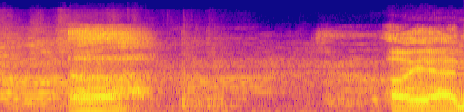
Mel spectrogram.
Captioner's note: groans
